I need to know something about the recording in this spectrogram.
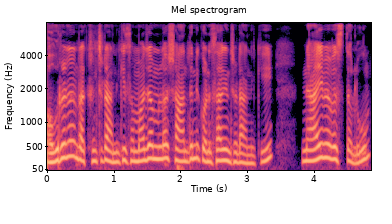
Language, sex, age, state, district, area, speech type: Telugu, female, 18-30, Telangana, Hyderabad, urban, spontaneous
